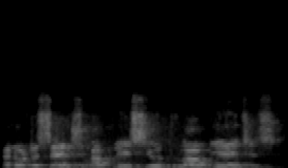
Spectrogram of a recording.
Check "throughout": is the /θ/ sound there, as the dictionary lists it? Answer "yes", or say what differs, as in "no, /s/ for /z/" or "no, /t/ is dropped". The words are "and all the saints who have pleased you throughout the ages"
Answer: no, /t/ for /θ/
